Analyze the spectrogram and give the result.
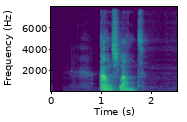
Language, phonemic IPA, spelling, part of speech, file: Dutch, /ˈanslant/, aanslaand, verb, Nl-aanslaand.ogg
- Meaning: present participle of aanslaan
